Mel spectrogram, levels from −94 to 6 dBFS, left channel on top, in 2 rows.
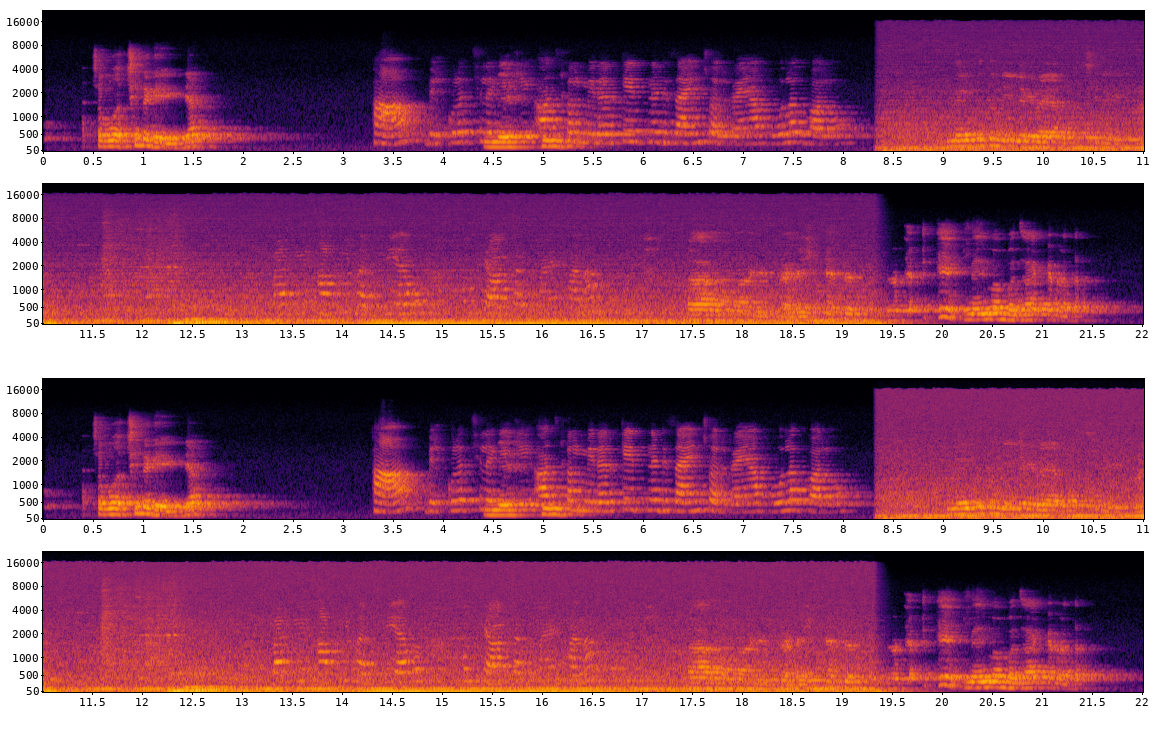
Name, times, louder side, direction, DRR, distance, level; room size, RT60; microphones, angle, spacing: voice 1, 0.5-1.6 4.4-5.2 9.0-11.0 17.0-17.1 17.4-21.4, right 1 dB, 5° left, 0 dB, 0.7 m, -20 dB
voice 2, 3.3-8.0 13.3-16.6, right 2 dB, 80° right, 2 dB, 1.1 m, -26 dB
sound 1, 8.3-19.3, right 1 dB, 65° right, 0.6 m, -19 dB
8.4 x 3.5 x 3.2 m, 1.1 s
head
